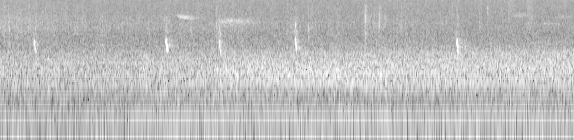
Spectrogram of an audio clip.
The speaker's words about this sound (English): It's like a call note. I'm actually watching the bird. This is a thrush. It's a hermit thrush. It makes this wonderful chirp sound. They all have songs besides these noises.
